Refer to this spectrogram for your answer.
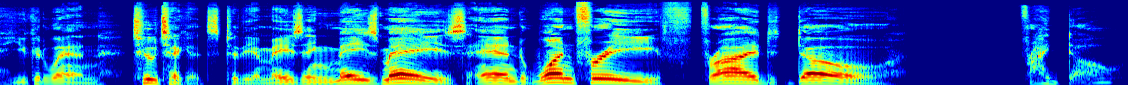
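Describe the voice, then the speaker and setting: Late-night radio host, wry, sardonic, very lively pitch swings, mid-range, dry close studio sound, video game. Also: male voice, no room sound. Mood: showy, upbeat. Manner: sardonic, expressive, showy on air. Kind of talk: video game voice acting, swinging between radio patter and casual talk.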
